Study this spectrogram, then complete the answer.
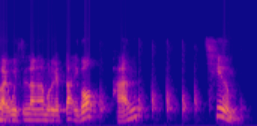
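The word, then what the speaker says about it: ㅿ: 이거 반 치음. 참고로 요 녀석의 발음은 아마 z 발음. 그러니까 여러분들 영어 발음에 zoo 발음할 때그 녀석이라고 생각하면 돼. z 할 때.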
